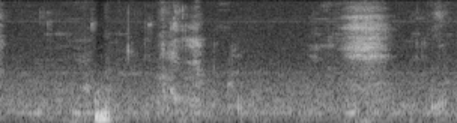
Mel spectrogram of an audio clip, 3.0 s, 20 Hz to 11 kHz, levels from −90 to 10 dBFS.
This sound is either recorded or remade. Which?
recorded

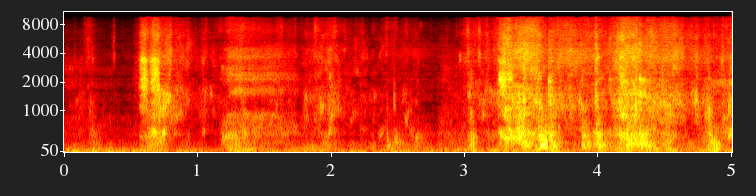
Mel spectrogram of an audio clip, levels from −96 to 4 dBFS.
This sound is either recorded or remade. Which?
remade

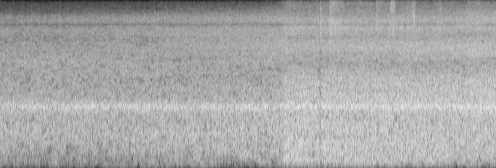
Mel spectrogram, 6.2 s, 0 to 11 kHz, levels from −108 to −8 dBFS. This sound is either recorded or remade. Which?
recorded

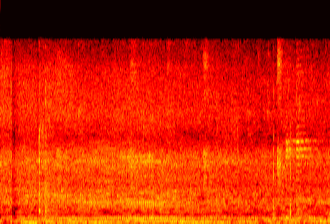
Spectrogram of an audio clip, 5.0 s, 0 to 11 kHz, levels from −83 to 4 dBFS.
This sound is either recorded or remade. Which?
recorded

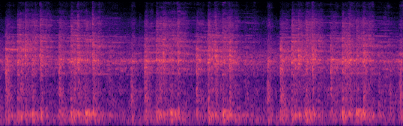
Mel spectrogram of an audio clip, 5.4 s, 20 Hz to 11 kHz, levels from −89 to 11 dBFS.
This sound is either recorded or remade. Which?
recorded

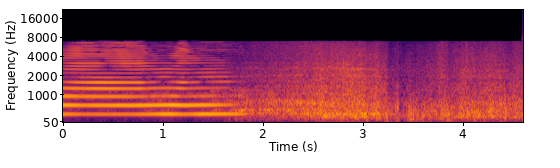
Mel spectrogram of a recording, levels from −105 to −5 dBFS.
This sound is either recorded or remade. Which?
recorded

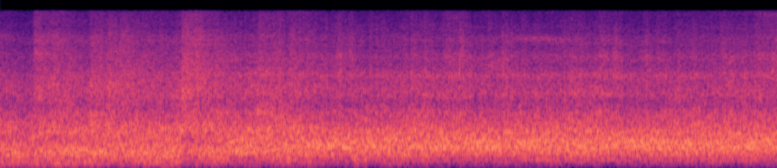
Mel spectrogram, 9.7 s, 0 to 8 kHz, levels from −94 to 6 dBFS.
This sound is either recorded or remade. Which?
recorded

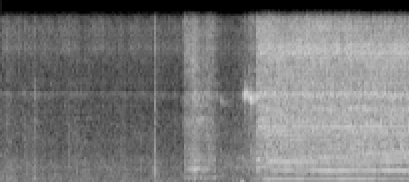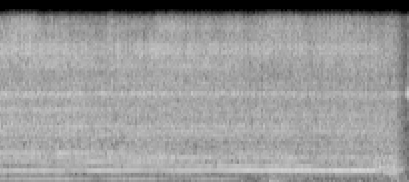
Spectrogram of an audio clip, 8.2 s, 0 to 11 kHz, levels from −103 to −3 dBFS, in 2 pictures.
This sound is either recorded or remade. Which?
remade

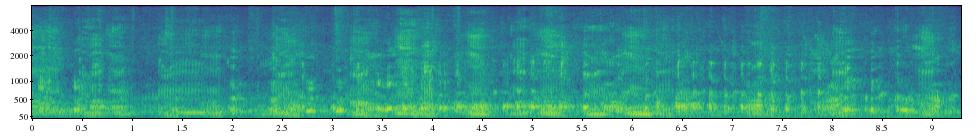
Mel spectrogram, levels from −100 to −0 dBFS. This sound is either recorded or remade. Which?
recorded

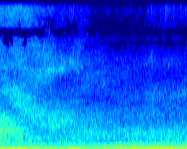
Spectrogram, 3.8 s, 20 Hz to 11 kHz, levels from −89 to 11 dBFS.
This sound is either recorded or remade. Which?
recorded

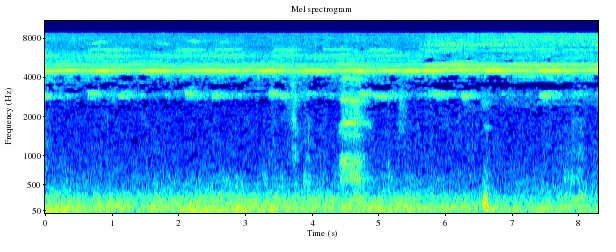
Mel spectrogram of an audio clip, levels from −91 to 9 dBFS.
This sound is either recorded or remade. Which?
recorded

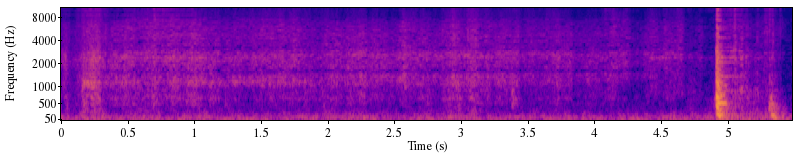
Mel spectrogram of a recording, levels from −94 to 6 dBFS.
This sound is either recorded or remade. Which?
remade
